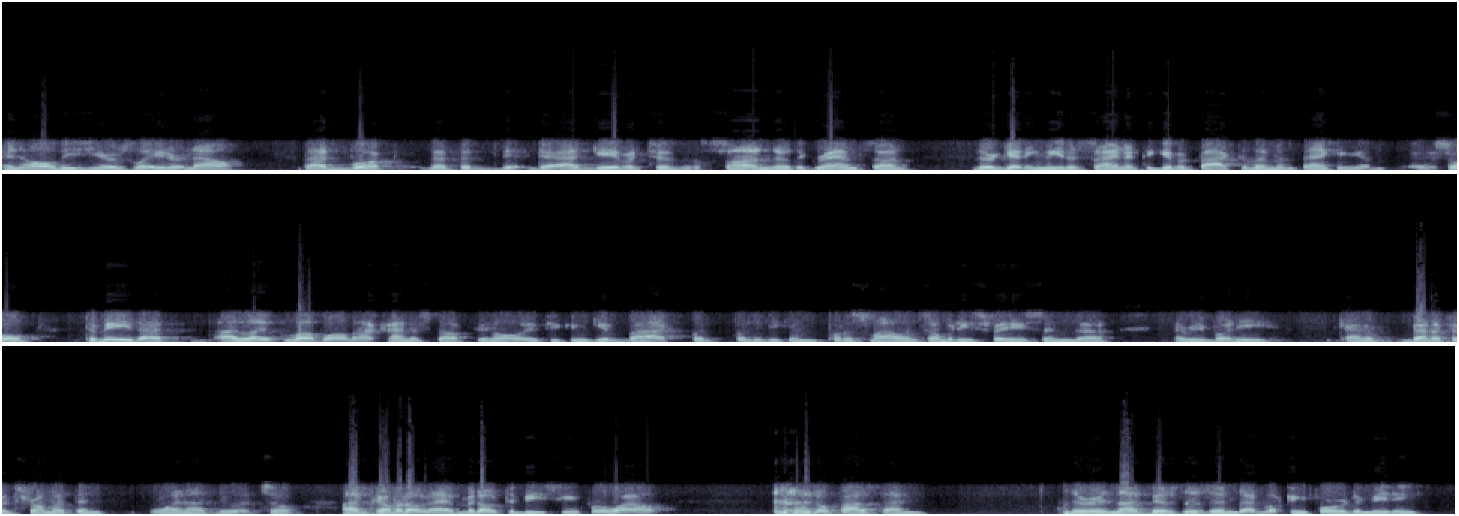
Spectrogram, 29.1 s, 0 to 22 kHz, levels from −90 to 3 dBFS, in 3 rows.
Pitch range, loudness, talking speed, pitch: 125-145 Hz, -25 LUFS, 210 wpm, 135 Hz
